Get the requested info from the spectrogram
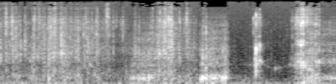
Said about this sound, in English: Take some cheesies here. Definitely fresh. I like the crunch.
